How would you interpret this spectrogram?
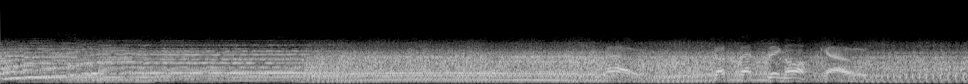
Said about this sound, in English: Yeah, just mowing the lawn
